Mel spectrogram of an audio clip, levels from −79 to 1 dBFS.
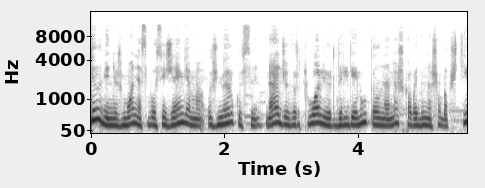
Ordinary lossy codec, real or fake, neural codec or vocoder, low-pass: MP3, 48 kbps; fake; codec, 44.1 kHz, 2.6 kbps, SNAC; 14.4 kHz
